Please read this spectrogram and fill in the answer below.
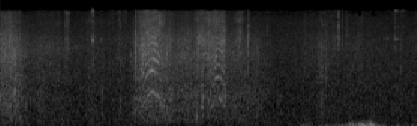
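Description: Zipper on a wingsuit being pulled open in two short zips, about a second and a half in and again just after two seconds. A low rumble follows near the end.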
